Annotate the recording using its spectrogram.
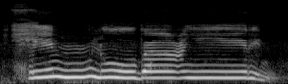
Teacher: mim mati bertemu lam, tak boleh dengung, izhar syafawi.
